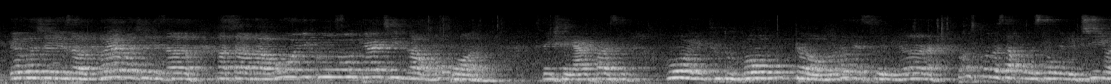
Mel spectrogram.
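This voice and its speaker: A woman giving a sermon testimony, telling her story lively and acting out the dialogue, recorded in a church. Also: high-pitched, slight background noise. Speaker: guest preacher. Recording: echoey church hall from far off.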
